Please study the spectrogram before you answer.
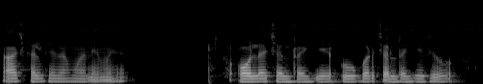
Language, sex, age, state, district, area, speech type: Urdu, male, 18-30, Uttar Pradesh, Rampur, urban, spontaneous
